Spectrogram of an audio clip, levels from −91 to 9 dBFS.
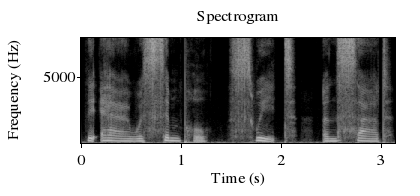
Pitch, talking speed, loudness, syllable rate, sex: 180 Hz, 135 wpm, -21 LUFS, 3.1 syllables/s, female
